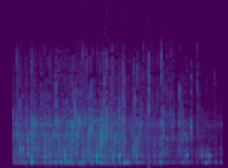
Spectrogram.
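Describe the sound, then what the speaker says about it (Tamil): Bread being mixed with milk, a steady wet squelching and sloshing close by, continuous for about three seconds and then stopping abruptly. "இப்போ பிரெட்டையும் பாலையும் நல்லா மிக்ஸ் பண்ணணும்"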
